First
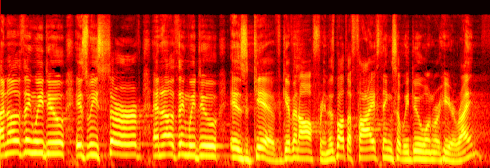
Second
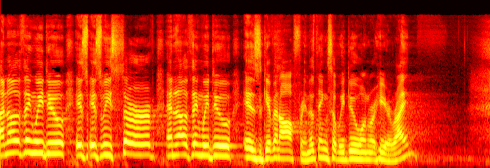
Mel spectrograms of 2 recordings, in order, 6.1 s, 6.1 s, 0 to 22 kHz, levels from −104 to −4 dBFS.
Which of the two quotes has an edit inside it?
second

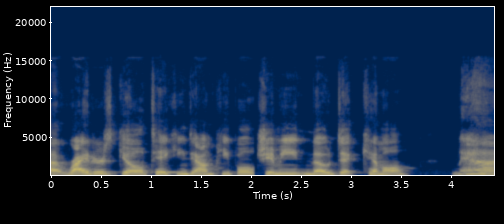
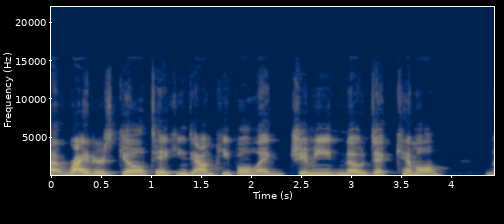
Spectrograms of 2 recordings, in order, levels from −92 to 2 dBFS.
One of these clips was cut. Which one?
first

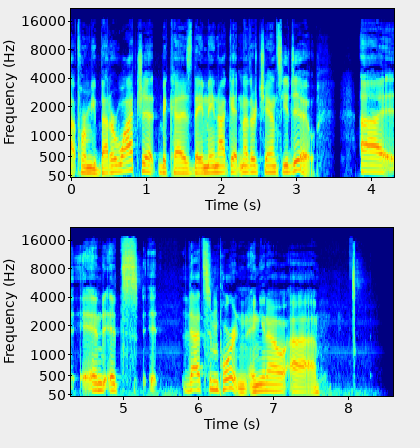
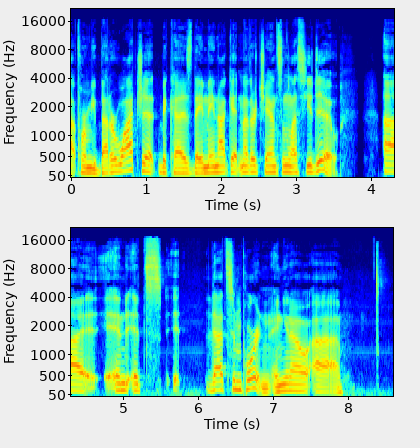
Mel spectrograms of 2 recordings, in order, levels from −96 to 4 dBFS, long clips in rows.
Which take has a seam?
first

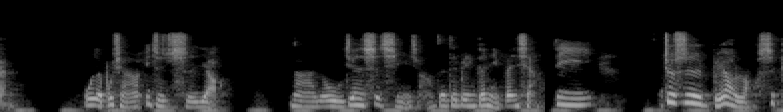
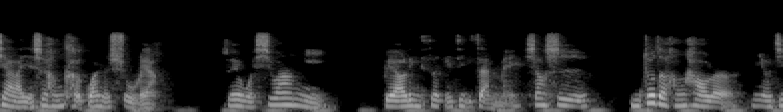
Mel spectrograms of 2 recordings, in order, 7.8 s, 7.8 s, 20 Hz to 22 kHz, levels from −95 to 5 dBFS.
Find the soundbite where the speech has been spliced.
first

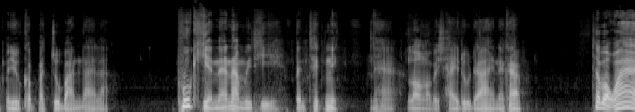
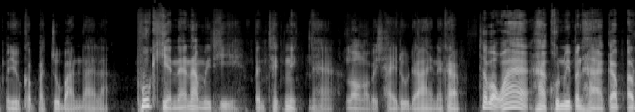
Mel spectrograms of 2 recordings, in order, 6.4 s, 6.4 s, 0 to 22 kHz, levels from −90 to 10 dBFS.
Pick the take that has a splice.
second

